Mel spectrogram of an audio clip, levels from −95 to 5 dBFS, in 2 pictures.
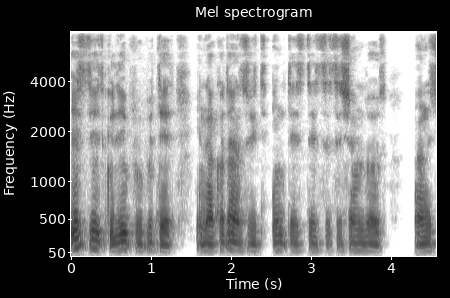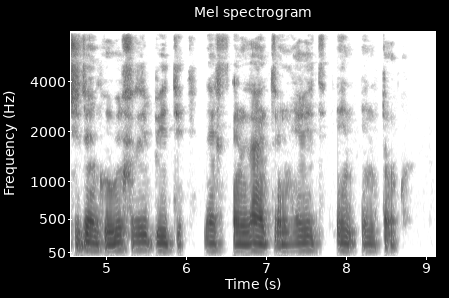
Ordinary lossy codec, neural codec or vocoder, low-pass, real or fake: none; none; none; real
